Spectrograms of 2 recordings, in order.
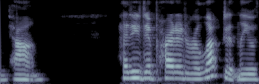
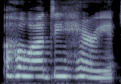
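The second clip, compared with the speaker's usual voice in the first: high, loud wailing plea; tearful cry; 6 semitones higher, 5 dB louder than usual. A narrator's reading. Annabel cries to her aunt for help. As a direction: cry out for comfort. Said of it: "she cried".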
